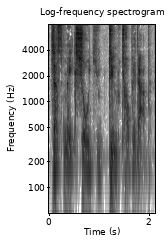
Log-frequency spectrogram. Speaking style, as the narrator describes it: spat

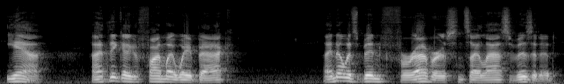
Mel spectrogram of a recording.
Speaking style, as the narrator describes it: chuckled

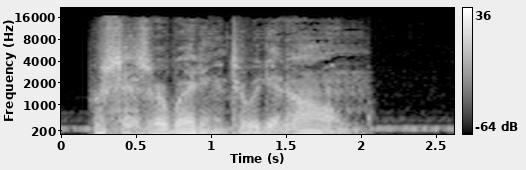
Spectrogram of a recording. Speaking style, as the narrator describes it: whispered into his ear

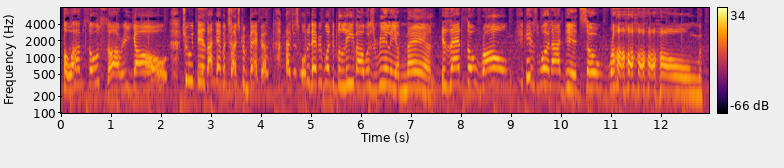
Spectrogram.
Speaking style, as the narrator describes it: He sobbed wildly

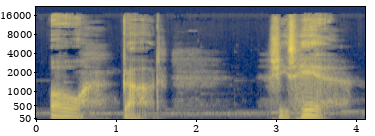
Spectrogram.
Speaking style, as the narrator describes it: Gary said, with a sigh

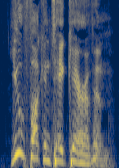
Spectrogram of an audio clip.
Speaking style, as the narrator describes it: someone yelled to Kyle, just a stranger yelled

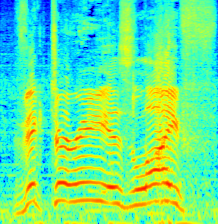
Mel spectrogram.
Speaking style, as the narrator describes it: the Jem'Hadar, who charged forward yelling

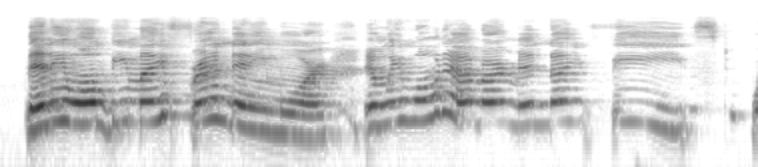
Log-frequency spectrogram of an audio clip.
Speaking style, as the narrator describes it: wailed Figgy

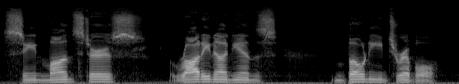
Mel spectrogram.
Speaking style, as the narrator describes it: talking softly to himself, saying things like

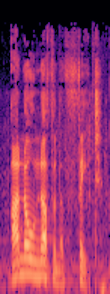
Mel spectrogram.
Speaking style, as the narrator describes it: he says sternly

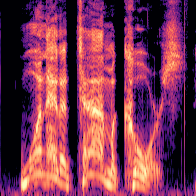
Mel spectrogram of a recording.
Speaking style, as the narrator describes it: he bellowed

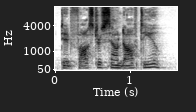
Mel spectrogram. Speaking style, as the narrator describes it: whispered

